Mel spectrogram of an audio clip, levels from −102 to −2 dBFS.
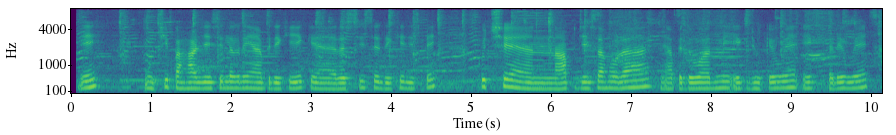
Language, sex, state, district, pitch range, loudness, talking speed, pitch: Hindi, female, Bihar, Purnia, 165-185 Hz, -27 LUFS, 195 wpm, 170 Hz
